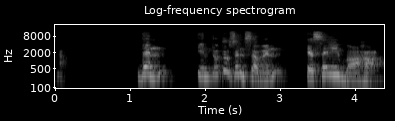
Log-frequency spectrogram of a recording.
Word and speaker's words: Baja: Then in 2007, SAE Baja, it is pronounced as Baja, but it is written as Baja, BAJA, and Formula SAE came.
